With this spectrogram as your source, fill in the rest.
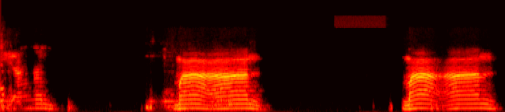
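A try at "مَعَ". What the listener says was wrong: মা আন। মাতে টান হবে, আতে না। মা আন।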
